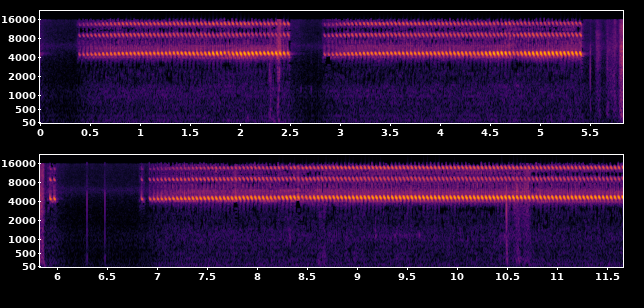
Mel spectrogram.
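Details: Mottled bush cricket (Eurepa marginipennis) calling: a continuous high, narrow-pitched buzzing trill with harmonics above, broken by a few short pauses and brief clicks, then resuming steadily.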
